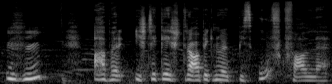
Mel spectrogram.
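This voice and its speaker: A woman voicing an eager, determined schoolgirl detective in a children's audio drama, emphatic and expressive, with a Swiss German accent. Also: mid-range voice, a little fast, slight background noise, natural voice. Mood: curious.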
